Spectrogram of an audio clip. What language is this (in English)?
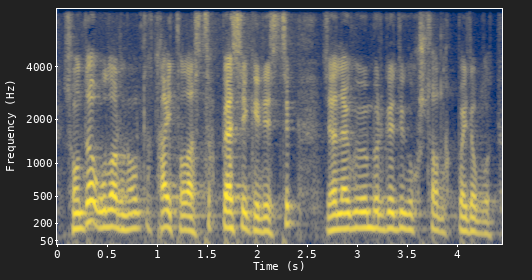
Kazakh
